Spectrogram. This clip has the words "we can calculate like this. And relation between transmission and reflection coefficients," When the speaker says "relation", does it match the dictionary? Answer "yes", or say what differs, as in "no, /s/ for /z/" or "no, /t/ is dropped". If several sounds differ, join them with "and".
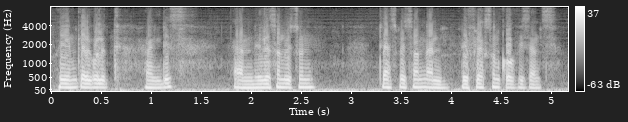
no, /s/ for /ʃ/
